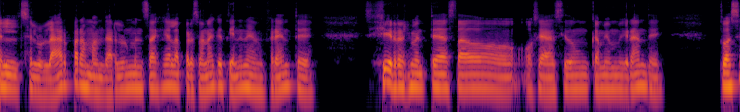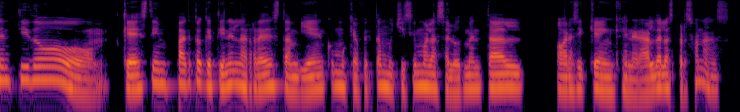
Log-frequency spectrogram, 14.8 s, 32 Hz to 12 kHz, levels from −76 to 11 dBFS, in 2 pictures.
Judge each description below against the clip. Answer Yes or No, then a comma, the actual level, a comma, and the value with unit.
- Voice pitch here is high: No, low, 115 Hz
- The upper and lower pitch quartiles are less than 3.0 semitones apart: No, average, 3.4 semitones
